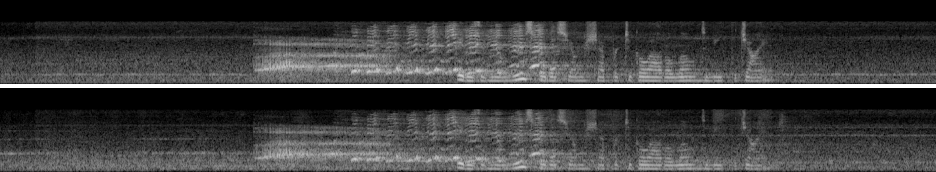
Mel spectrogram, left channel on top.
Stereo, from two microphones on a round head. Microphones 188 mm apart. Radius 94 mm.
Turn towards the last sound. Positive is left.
turn(degrees=20)  # may be behind; listen again after turning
